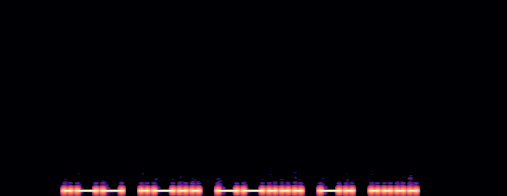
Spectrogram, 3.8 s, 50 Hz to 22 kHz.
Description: Morse code, heard as a keyed tone, about 33 wpm, 700 Hz. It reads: WL7NH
